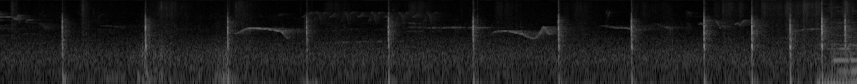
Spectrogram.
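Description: Male satyr tragopan in courtship display: a series of sharp clicks at a steady beat of roughly one a second, with a few short whistled bird calls that dip and rise in pitch.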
